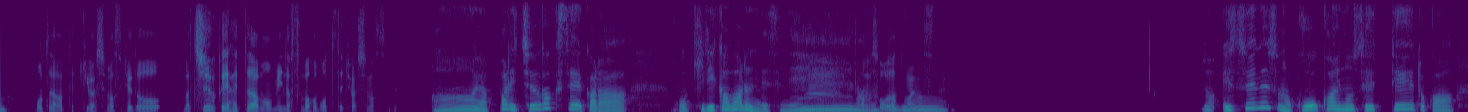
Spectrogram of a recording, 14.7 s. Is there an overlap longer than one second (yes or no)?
yes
